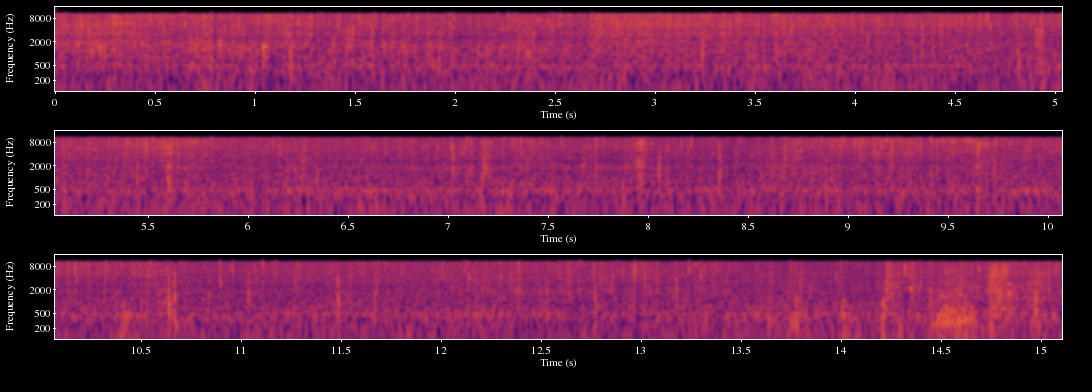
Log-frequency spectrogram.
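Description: Tuna and egg frying in hot oil in a skillet: a steady high sizzle with scattered crackling pops.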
